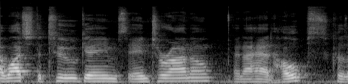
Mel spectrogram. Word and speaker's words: Toronto: will say welcome to Toronto no t 0 2nd T 2nd T is silent I watching Toronto Raptors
